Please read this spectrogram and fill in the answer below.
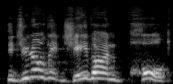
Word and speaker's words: Polk: Like not Polk, like Polk. Like I'm trying to pronounce like yoke. So it's yoke. Like it's Polk, like yoke.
